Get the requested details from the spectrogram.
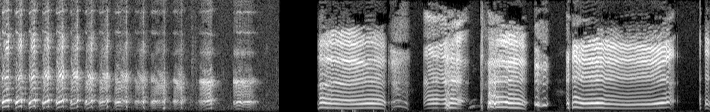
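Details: Baby sound-effect collection: bursts of baby laughter give way to loud, high-pitched wailing cries in long sustained bouts, ordinary infant crying.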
